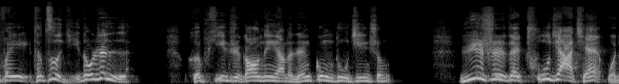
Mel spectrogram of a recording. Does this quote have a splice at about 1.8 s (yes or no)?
yes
